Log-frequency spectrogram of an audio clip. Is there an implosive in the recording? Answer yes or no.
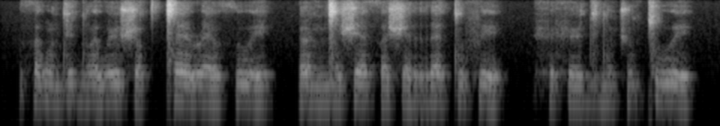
no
